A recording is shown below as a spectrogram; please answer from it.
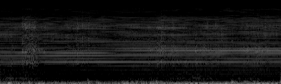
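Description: An electric trimmer shaves a man's neck dry during at-home beard grooming, its close, steady buzz running alone throughout.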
